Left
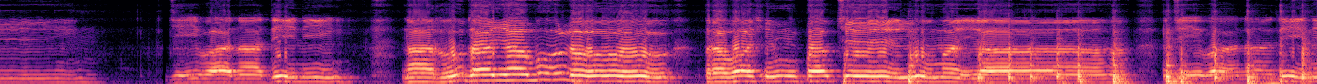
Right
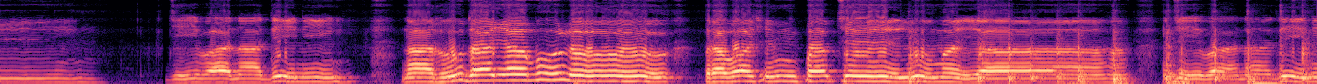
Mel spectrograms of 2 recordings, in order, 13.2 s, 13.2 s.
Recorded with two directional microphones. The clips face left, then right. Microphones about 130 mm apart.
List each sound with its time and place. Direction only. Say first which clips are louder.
1.7 s music: right 1 dB; 25° right (ahead or behind)
6.2 s mantra: even; 15° right (ahead or behind)
6.5 s a sound: right 4 dB; 25° right (ahead or behind)
7.4 s music: even; 25° right (ahead or behind)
